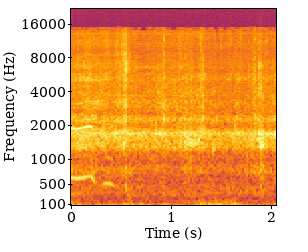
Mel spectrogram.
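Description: River whitewater rushing and splashing around a stand-up paddleboard, with wind rumbling on the microphone. A person's drawn-out call trails off just after the start.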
